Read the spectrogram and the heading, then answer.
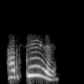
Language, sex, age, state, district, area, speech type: Bodo, female, 18-30, Assam, Baksa, rural, conversation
